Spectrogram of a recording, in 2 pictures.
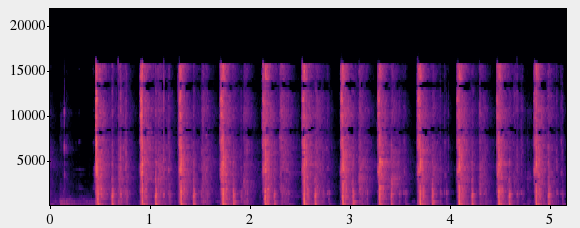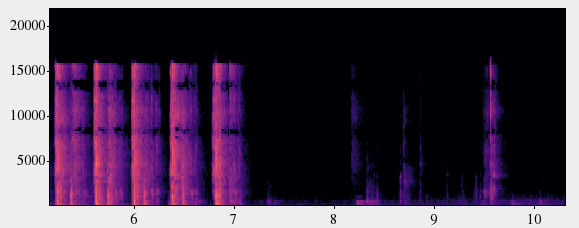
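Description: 3D-printed semi-automatic HPA (high-pressure air) foam-dart blaster, the Whale Shark prototype, firing darts in quick succession, about three shots a second for some six seconds. The shots stop about seven seconds in, with the magazine nearly emptied.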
